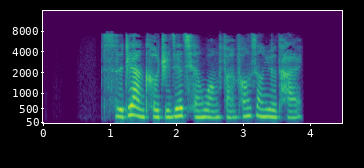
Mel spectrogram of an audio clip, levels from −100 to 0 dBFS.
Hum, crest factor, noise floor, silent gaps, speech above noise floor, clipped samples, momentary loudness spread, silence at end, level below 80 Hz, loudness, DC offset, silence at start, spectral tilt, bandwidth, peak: none; 20 dB; -42 dBFS; none; 23 dB; under 0.1%; 14 LU; 0.6 s; -66 dBFS; -19 LUFS; under 0.1%; 0.9 s; -4 dB/octave; 7.8 kHz; 0 dBFS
